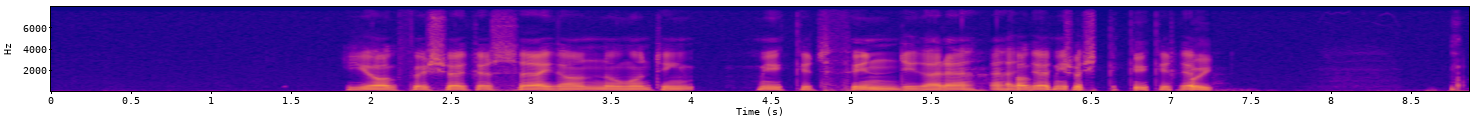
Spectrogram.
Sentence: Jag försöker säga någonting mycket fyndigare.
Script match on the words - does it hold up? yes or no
no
